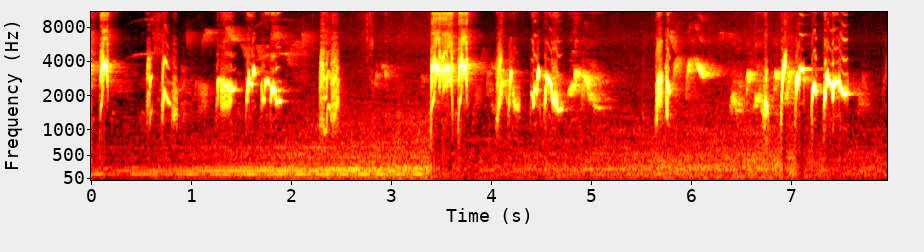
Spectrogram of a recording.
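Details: Red-whiskered bulbul competitive song used in training: many short, bright warbled phrases with sharp upslurs, repeated every second or so, with a low droning hum early on.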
